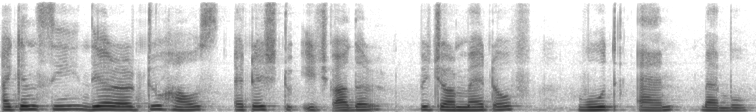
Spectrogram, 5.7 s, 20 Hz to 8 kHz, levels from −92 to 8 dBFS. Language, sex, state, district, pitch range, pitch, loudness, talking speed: English, female, Arunachal Pradesh, Lower Dibang Valley, 195-225 Hz, 210 Hz, -18 LUFS, 190 wpm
